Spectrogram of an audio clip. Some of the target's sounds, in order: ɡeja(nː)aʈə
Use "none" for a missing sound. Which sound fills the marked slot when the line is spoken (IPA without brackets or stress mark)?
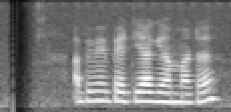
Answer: mː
